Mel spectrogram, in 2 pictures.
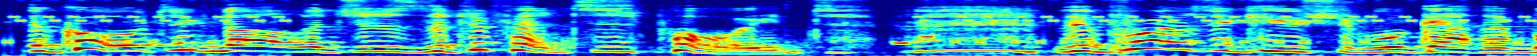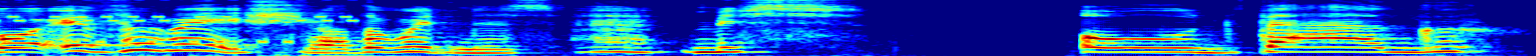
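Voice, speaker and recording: A woman's voice: a little high, animated, moderate pace, a bit bright, slight background noise. A woman voicing a formal, ponderous older male judge who makes stately pronouncements.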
